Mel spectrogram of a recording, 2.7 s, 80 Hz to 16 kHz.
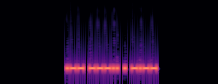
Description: Morse code, heard as a keyed tone, about 50 wpm, 700 Hz. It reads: W8EY
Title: USA Call Signs - 4 Characters - 50wpm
